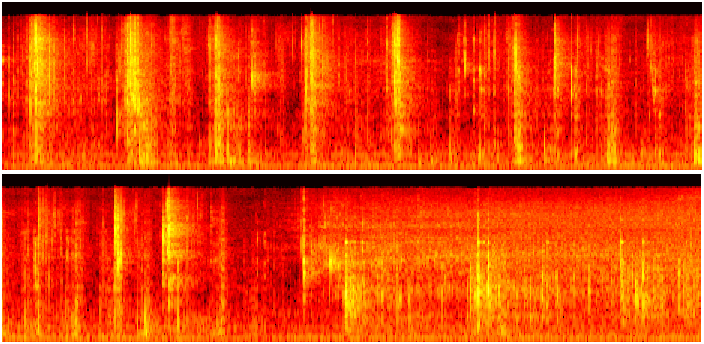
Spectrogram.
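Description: Close-miked crunchy chewing of a mouthful of kimchi wrap, sharp wet crunches about twice a second. About seven seconds in, carbonated Singha soda water is poured into a glass, a steady fizzing hiss.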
